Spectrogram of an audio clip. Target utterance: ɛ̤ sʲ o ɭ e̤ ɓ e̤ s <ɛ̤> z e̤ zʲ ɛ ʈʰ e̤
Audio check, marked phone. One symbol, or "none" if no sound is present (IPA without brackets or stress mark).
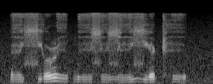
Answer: e̤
